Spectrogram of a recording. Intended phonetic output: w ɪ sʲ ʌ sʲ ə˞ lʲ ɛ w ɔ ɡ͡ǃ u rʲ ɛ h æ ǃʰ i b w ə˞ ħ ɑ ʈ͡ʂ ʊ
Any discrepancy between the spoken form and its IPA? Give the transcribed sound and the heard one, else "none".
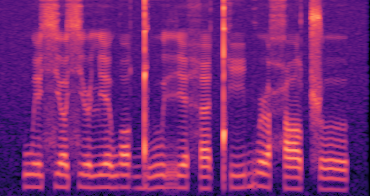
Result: none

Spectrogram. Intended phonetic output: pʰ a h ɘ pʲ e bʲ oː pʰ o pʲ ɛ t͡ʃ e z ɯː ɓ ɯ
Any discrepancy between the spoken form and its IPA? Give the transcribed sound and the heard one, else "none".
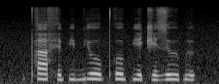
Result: ɘ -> e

